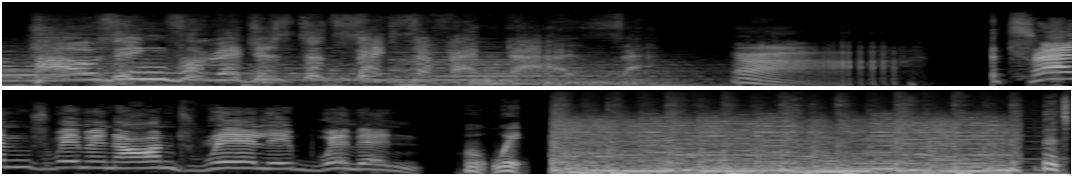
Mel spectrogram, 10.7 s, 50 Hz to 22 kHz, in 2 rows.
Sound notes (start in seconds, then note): 3.6 sad moan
